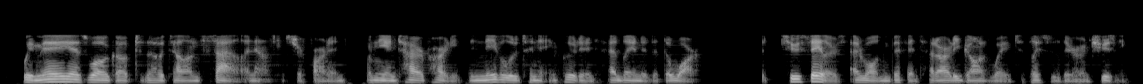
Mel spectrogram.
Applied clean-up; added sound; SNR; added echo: neural mask model DeepFilterNet 3.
